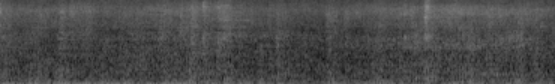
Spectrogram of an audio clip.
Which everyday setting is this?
residential area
